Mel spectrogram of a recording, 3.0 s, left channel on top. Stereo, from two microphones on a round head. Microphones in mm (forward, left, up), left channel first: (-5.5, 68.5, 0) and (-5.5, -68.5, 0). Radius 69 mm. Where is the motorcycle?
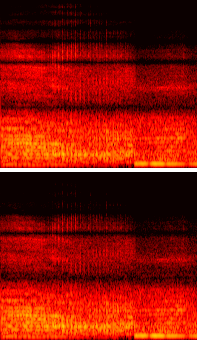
40° left (ahead or behind).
